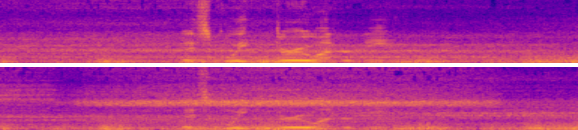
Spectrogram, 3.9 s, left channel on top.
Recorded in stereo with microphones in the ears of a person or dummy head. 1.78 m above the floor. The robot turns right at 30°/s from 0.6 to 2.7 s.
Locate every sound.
1.2 s a man speaking: 15° left; by 2.7 s 60° left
